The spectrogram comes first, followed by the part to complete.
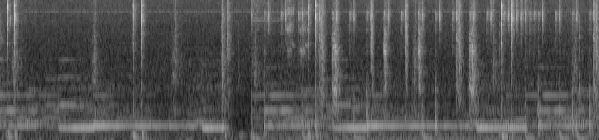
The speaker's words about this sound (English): So we're gonna double click that.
